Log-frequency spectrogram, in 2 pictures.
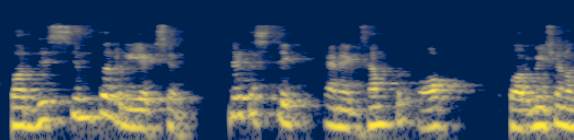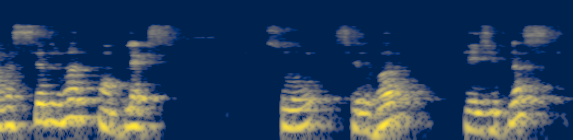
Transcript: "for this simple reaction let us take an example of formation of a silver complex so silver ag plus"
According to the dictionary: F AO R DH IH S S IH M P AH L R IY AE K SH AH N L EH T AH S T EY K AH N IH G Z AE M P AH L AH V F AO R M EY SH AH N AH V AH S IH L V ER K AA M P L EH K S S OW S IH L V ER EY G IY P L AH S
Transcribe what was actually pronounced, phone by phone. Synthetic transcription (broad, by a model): F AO R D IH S S IH M P AH L R IY AE K SH AH N L EH T AH S T EY K AH N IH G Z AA M P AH L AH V F AO R M EY SH AH N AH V AH S IH L V ER K AA M P L EH K S S OW S IH L V ER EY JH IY P L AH S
